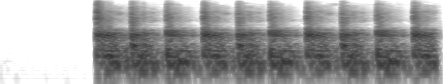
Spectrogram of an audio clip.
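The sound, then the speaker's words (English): About nine loud, heavy knocks in a rapid, steady rhythm, imitating someone pounding hard on a door. The knocking is forceful, with no talking over it. “I was mad because the knock on the door was really hard”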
